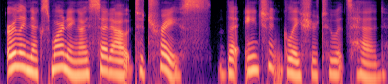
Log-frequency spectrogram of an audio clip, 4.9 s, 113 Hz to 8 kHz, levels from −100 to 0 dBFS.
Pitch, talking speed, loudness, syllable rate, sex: 205 Hz, 175 wpm, -19 LUFS, 4.2 syllables/s, female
